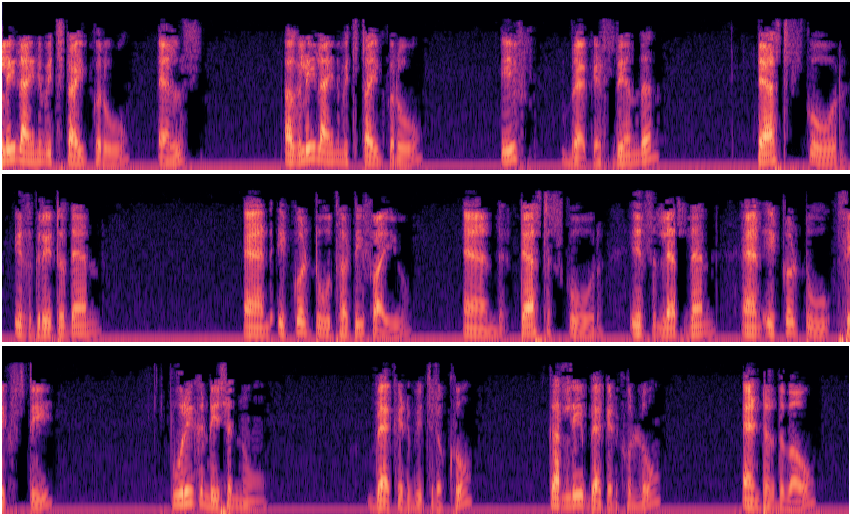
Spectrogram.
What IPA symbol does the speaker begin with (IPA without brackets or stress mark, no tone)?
l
